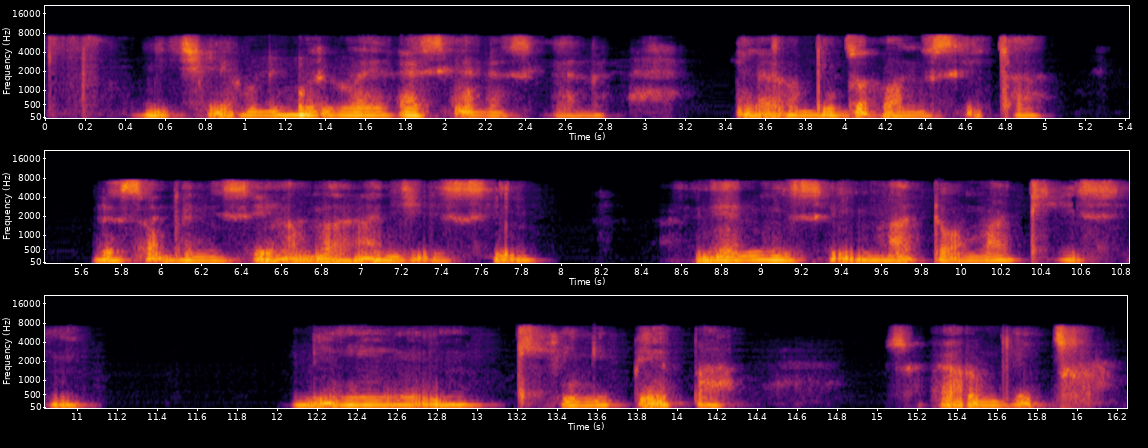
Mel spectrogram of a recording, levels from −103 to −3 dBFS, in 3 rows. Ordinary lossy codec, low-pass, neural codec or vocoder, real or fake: AAC, 32 kbps; 7.2 kHz; codec, 24 kHz, 1.5 kbps, HILCodec; fake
